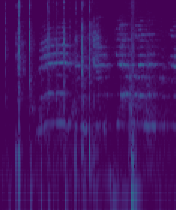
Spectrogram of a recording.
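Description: Computer keyboard keys being tapped, a few quick keystrokes, finishing the entry of a password, then a single faint click near the end.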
